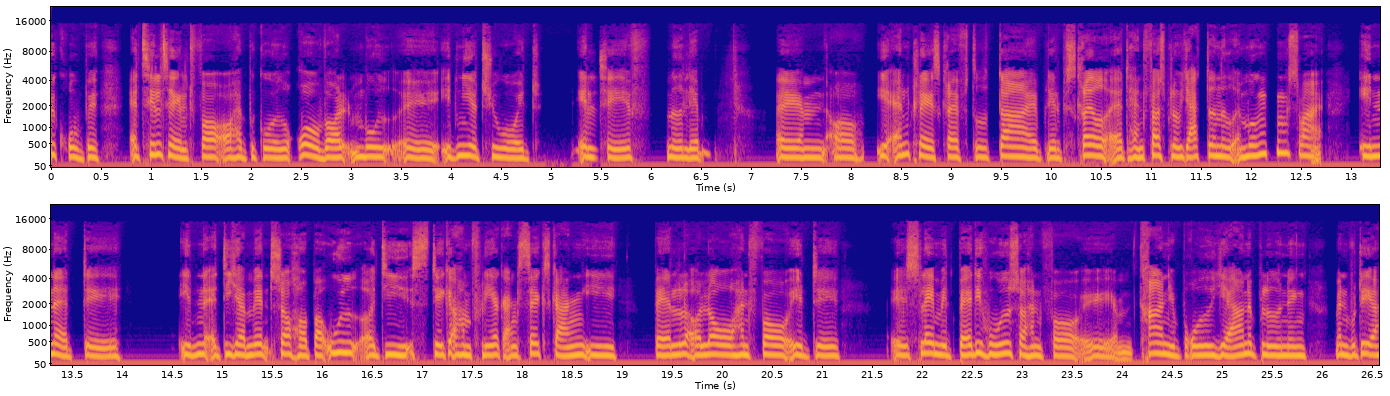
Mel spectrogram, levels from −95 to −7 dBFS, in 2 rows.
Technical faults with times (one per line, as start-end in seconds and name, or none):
0.00-26.57 mains hum
4.93-5.21 call audio freeze
5.40-5.50 burst of packet loss
10.08-11.95 jitter buffer speed-up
